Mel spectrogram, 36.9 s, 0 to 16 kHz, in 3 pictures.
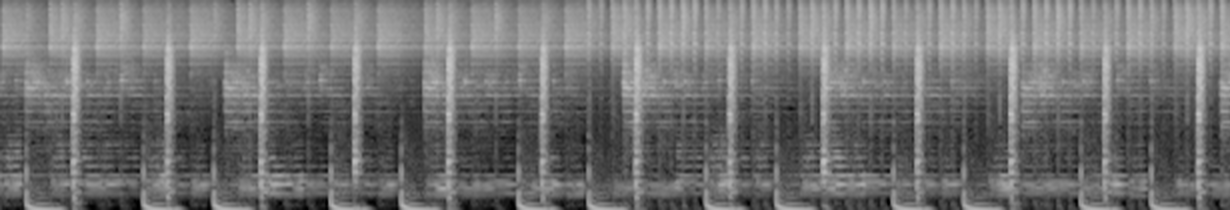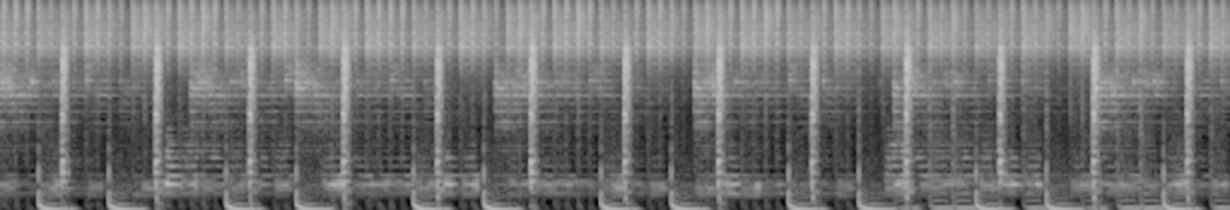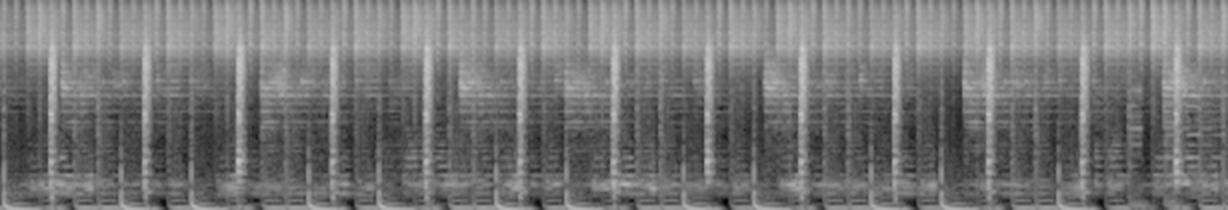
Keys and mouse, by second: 10.1-14.6 drag, 15.1 middle click, 17.9 click, 18.1 click, 18.3 click, 18.4-19.7 middle drag, 19.8-20.9 drag, 23.7-26.3 drag, 26.9-28.7 drag, 32.7-34.6 drag.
